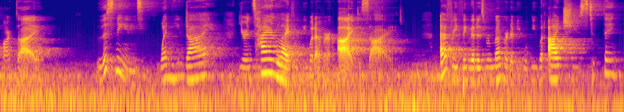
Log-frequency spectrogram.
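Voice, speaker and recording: Woman voicing a slow, haughty ancient dragoness in cavernous reverb. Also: on the low side. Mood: mocking, cruel. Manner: haughty, deliberate, archaic grand phrasing. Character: ancient, arrogant female dragon guarding treasure, menacing and taunting. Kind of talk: scripted ASMR audio roleplay. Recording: echoing long cavernous reverb with background noise.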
